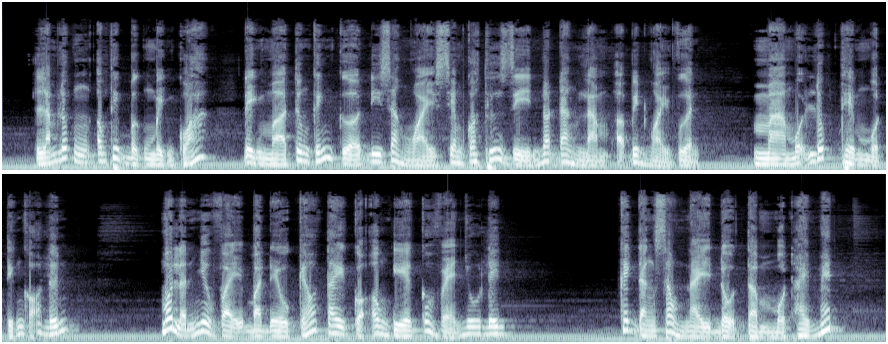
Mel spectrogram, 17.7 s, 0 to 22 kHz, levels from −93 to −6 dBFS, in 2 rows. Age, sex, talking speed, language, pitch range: 30-49, male, 195 wpm, Vietnamese, 85-115 Hz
